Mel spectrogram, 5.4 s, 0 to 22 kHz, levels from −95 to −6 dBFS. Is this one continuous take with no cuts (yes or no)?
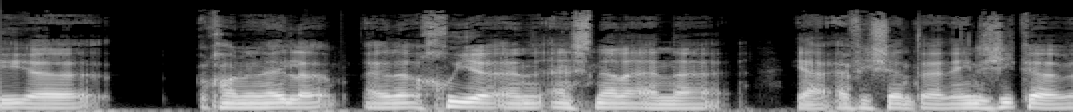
yes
